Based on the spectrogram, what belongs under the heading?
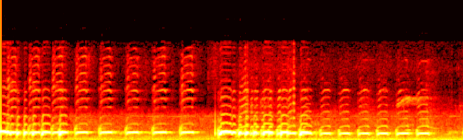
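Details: Perkutut, or zebra dove, from a group of singing birds: two phrases, each opening with a quick rolled burst, then slowing into separate short coos repeated about every quarter second at a steady pitch.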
